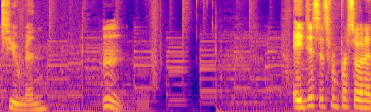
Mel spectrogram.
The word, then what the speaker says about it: Aegis: The game pronounces it Aegis, but technically all are correct. I feel like I'm gonna say Aegis.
